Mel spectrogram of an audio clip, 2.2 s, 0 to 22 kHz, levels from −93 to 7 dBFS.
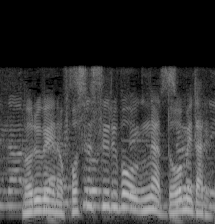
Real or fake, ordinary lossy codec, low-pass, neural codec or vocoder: real; none; 7.2 kHz; none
